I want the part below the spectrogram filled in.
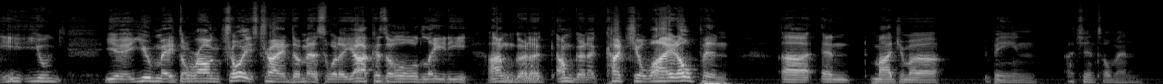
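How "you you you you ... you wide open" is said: menacing street thug voice, stammered start. Retelling a game scene where a thug pulls a knife: imitating a knife-wielding thug. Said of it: "the guy pulls a knife on her and is like".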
